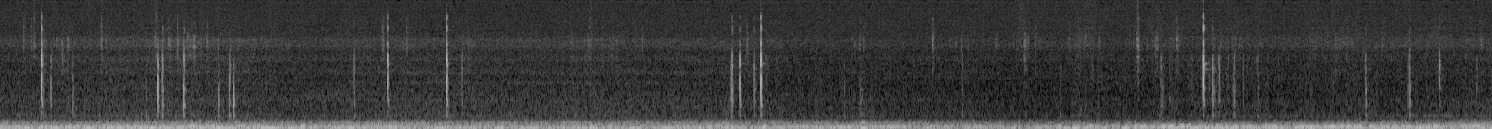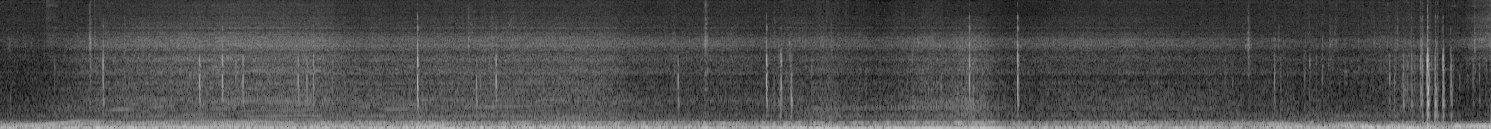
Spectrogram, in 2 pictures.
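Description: Car driving at speed, heard from inside the cabin: a steady low rumble of engine and road. About halfway through the engine note rises and wavers for several seconds as it pulls through the bends. Scattered light clicks run throughout.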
